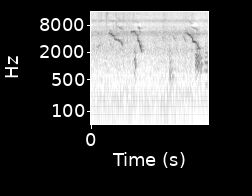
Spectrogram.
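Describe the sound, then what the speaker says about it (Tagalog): Chickens clucking with short rising calls, several birds close by, mixed with ducks in a rural farmyard in Old Damulog, Bukidnon, over steady low background rumble. "Manok ug pato nagsagol."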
